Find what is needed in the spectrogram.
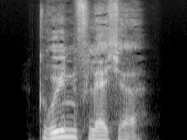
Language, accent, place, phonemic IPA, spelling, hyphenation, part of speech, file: German, Germany, Berlin, /ˈɡʁyːnˌflɛçə/, Grünfläche, Grün‧flä‧che, noun, De-Grünfläche.ogg
- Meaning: green space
